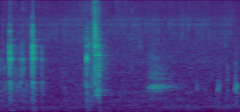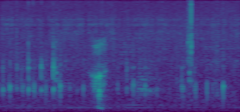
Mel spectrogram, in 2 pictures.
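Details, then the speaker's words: Small irregular clicks and knocks as a removed front-right control arm is rocked by hand. The ball joint has gone loose in its housing, and the arm is being replaced with a new aftermarket one. "Então esse aqui ele bate, ele faz esse barulho, ó."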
